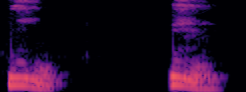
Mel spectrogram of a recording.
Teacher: उ या स्वरांचा आपण जर उच्चार केला तर आपलं तोंड पुढे मित्रांनो निमुळतो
